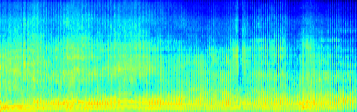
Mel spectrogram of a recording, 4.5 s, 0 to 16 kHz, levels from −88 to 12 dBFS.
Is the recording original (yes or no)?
no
